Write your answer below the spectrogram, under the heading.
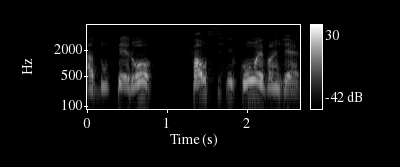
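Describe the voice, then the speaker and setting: Recorded with a dry, close sound and no echo, the speech moves at a fairly slow pace with ordinary pitch variation. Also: man. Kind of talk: sermon. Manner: halting.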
